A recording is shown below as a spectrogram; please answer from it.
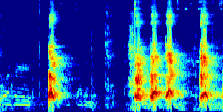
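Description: Chocolate Labrador barking at a can of compressed air: one sharp bark about a second in, then three quick barks in a row near the end.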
